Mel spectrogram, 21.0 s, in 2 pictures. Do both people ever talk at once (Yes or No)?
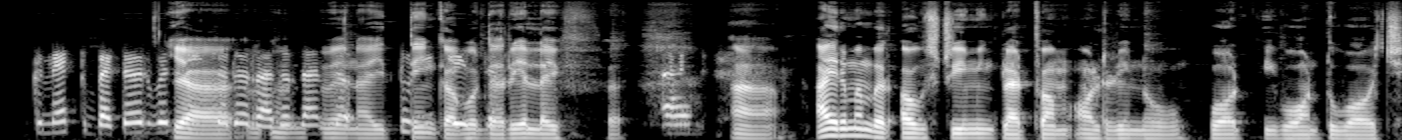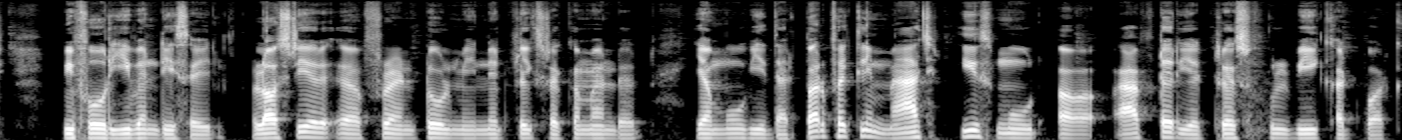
Yes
